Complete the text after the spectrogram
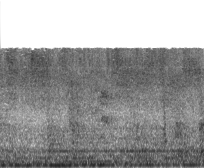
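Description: A press clanks as it opens.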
